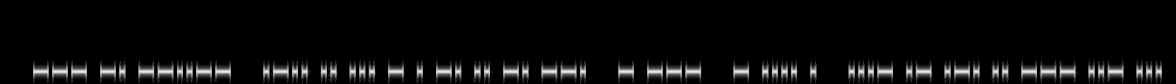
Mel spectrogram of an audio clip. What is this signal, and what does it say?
Morse code, heard as a keyed tone, about 25 wpm, 600 Hz. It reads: ON, LISTENING TO THE VARIOUS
